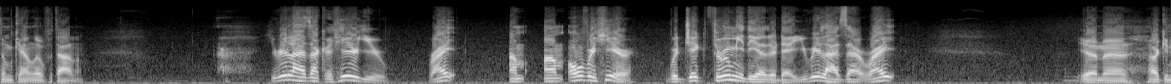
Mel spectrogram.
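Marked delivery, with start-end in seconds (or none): 2.7-9.0 high, swooping toy voice; high-pitched, reproachful little plush toy; hurt Mister Snuggles. Acted. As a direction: whine as an overheard, neglected stuffed toy.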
